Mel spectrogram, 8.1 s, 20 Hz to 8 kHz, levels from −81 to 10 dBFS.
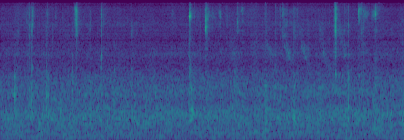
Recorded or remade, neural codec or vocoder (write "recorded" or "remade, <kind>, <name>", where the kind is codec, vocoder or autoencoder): remade, codec, DAC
